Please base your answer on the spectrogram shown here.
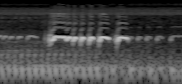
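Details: Zebra dove used to lure wild doves into fierceness: soft repeated coos, then one loud, rough burst of stuttering notes, returning to gentle evenly spaced coos, with a low steady drone behind.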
